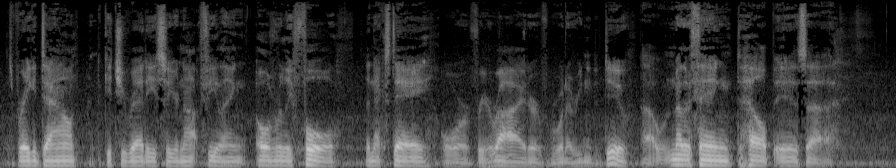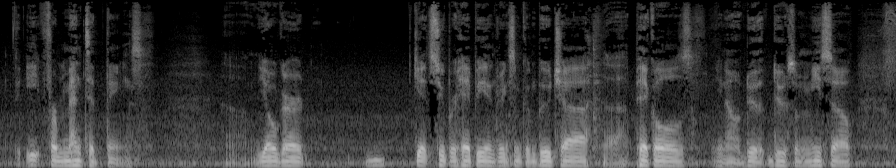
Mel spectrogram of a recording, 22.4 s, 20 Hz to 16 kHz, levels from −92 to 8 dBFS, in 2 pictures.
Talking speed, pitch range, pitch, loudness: 150 wpm, 85-110 Hz, 90 Hz, -26 LUFS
